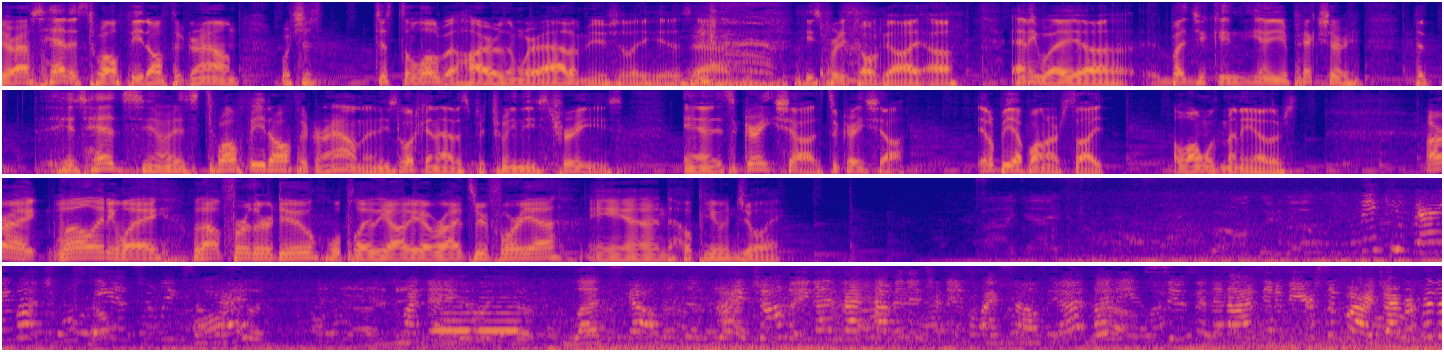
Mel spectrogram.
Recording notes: Listen to a ride through of the Kilimanjaro Safari ride as a bonus audio feature.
